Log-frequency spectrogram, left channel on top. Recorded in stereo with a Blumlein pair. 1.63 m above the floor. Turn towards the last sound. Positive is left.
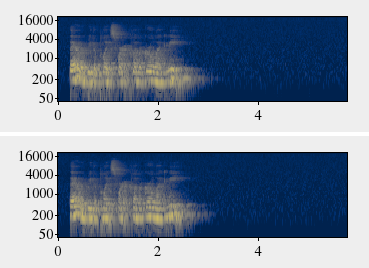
turn(degrees=10)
